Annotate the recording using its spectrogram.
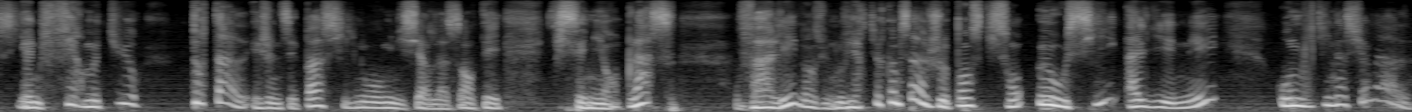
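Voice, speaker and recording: Dark, mellow tone with very wide pitch swings at a fairly quick pace, dry and close with no echo. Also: man, high pitch for a man. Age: 70s. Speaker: doctor and author. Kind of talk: radio interview. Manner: animated.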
